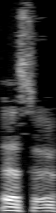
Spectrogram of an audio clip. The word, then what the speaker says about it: Esso: In those states, it marketed its products under the brand Esso, the phonetic pronunciation of the letters S and O.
